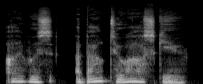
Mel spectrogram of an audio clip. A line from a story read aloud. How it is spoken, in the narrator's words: she said in a low, trembly voice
